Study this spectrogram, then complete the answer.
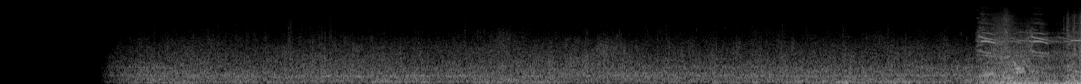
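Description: Wind rushes steadily past a skydiver falling through the air.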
